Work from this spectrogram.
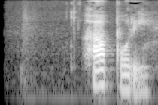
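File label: "hapori", Māori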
